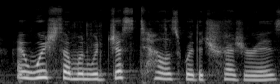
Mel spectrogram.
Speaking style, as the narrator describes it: sighed Leah

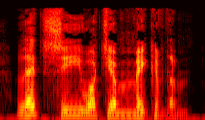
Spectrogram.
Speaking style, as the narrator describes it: Lockhart said loudly

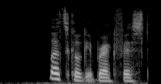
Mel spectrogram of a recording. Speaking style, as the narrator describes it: she sighed

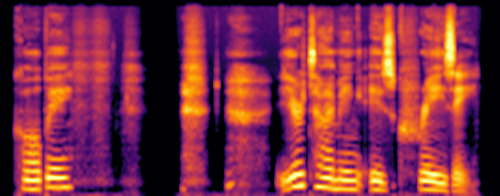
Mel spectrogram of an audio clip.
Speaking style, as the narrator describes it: I laughed

